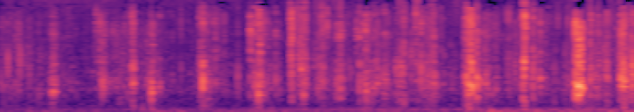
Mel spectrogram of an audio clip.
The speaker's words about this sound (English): load saddles and horses into the trailer. They'll be riding through some rough country, gathering up cows and loading them onto trucks to send them home.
